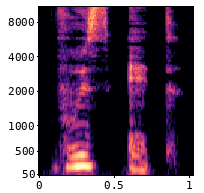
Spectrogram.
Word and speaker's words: vous êtes: Vous êtes. Notice we do not pronounce this ES, vous êtes, because we do not have to pronounce the final vowel sound, because this is at least one syllable word.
